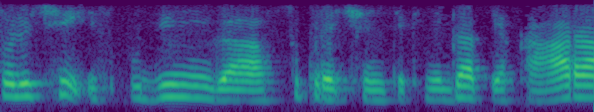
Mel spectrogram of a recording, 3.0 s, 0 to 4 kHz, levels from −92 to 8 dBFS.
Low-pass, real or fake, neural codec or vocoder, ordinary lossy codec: 3.6 kHz; real; none; AAC, 24 kbps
